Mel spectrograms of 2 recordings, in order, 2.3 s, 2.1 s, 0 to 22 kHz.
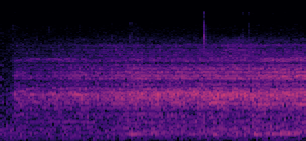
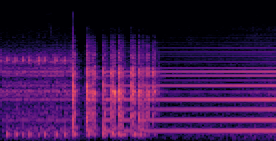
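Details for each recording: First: GE tube radio at about 97.6 V and 190 mA: faint station audio buried in hiss jumps louder when an extra AM antenna wire is added; the fault lies in the RF front end before the 12BE6 first stage. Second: GE tube radio running about 97.6 volts, 455 kHz signal injected into pin 5 of the 12BE6: brief crackly burst, then a clean steady pure tone without warble; the IF stage works fine.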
